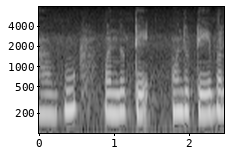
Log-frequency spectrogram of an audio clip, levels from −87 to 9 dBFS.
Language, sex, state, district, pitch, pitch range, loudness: Kannada, female, Karnataka, Bangalore, 205 Hz, 195-215 Hz, -16 LUFS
